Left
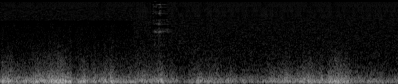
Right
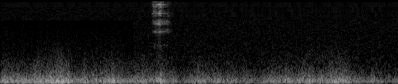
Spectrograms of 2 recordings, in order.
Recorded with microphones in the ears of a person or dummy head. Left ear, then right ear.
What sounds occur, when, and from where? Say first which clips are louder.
1.5 s keys jangling: right 6 dB; 55° right (ahead or behind)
